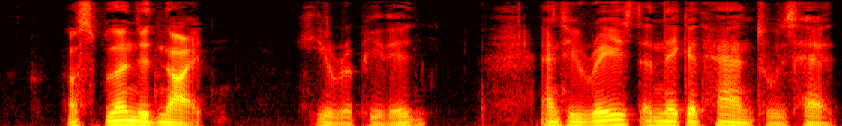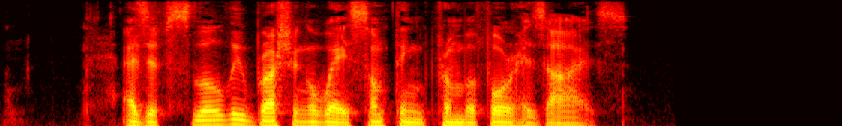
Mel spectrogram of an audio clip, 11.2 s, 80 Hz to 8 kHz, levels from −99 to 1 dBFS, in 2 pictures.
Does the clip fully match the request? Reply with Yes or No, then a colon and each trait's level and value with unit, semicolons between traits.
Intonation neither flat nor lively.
Yes: average, 4.1 semitones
